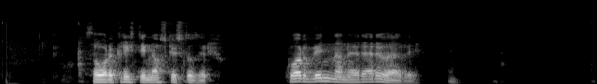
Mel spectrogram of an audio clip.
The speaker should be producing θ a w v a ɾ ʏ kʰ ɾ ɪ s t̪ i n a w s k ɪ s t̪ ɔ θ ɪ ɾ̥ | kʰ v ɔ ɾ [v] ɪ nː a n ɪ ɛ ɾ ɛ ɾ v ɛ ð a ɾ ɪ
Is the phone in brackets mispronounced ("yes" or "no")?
no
